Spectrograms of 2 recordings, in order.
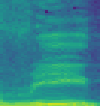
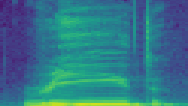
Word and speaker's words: read: make made meet met read read notice that now read and read are written exactly the same but the pronunciation changes in the past tense read read say said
